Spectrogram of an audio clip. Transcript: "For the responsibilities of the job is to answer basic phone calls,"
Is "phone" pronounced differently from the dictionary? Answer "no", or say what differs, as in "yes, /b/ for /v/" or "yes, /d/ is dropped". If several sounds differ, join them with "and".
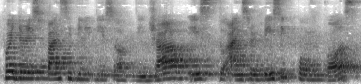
yes, /p/ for /f/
